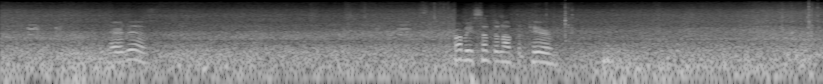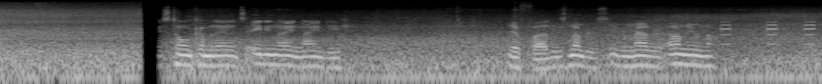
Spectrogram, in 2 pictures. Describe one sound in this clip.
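A metal detector beeps with warbling tones.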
